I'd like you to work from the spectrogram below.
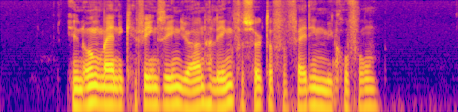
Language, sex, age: Danish, male, 31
